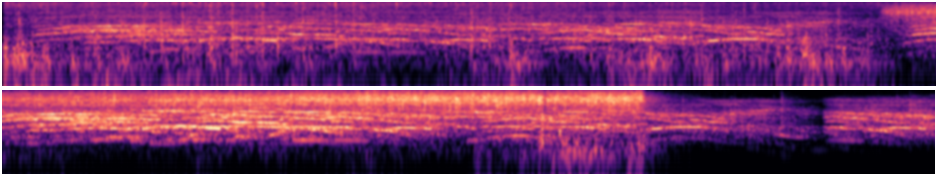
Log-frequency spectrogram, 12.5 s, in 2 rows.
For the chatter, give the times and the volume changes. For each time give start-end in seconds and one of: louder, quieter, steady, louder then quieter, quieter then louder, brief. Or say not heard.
0.1-12.4 louder then quieter.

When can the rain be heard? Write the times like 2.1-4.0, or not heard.
0.0-10.6.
